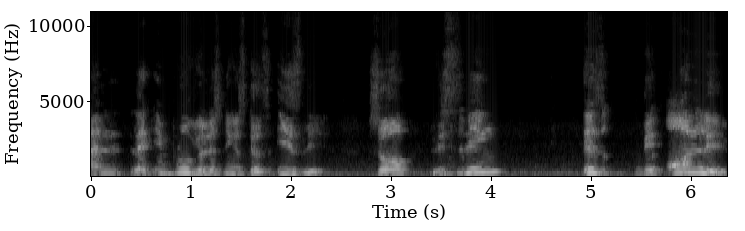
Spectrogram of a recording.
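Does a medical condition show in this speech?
No.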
